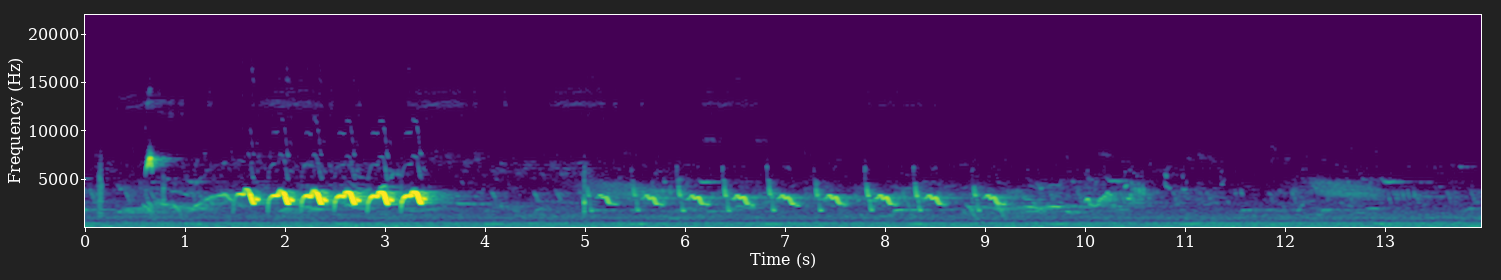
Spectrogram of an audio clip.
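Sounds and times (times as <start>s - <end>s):
Satin flycatcher Myiagra cyanoleuca calls: 0.6s - 3.6s.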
